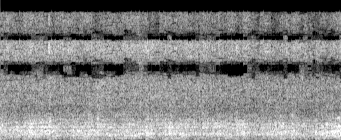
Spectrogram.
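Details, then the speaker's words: Homemade rock tumbler running nonstop for months: steady rough gritty rumbling churn, growing louder; owner suspects worn bearings, with a breaking belt also seen. "getting pretty loud in my shop this homemade tumbler of mine is getting noisier and noisier so what do we do about that"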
